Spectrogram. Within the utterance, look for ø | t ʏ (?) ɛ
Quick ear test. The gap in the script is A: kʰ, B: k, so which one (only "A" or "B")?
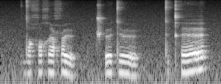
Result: A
